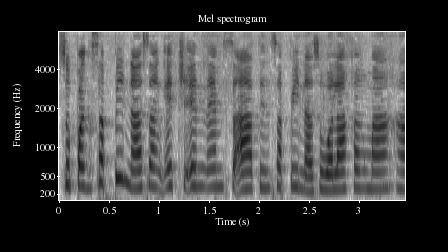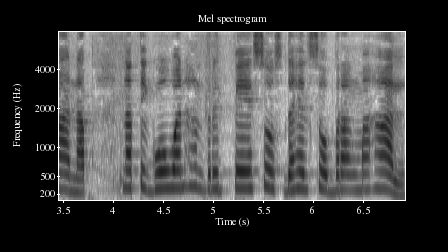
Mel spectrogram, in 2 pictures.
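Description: Pitched high, a woman speaks in an animated tone with ordinary pitch variation. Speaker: vlogger. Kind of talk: casual vlog talk.

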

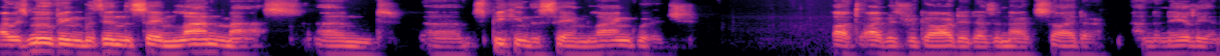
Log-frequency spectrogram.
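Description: Against a quiet background, a man with a Scottish accent speaks fairly slowly in a fairly low, monotone, flat voice. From Scotland. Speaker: poet and novelist; poet. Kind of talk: interview answer. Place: home room. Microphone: webcam.

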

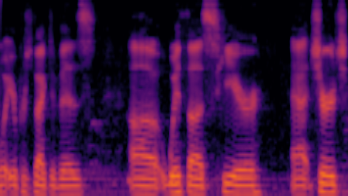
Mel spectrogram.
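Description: Music plays behind a man as he talks. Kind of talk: casual welcome to congregation. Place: church. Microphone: studio mic.

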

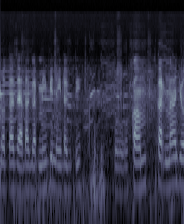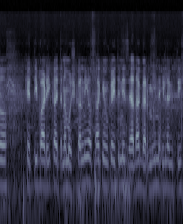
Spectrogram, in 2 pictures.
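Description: The speaker goes at a fairly slow pace with monotone, flat intonation. The sound is dry with no echo, though noticeable background noise is present. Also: man. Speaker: village vlogger. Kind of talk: casual vlog chat. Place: open country. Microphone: phone near.

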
